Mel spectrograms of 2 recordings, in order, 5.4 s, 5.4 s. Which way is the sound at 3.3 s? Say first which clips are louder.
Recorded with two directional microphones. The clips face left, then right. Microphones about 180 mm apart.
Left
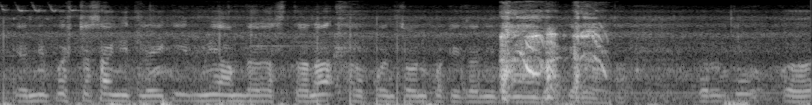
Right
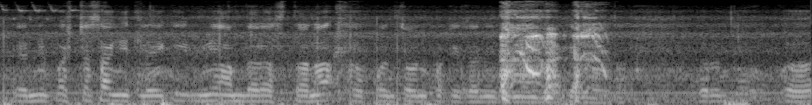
Right 1 dB; 45° right (ahead or behind).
